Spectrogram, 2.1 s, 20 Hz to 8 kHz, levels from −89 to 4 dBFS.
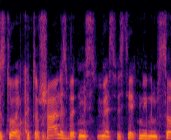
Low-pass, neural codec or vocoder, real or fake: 7.2 kHz; codec, 16 kHz, 4 kbps, FreqCodec, larger model; fake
